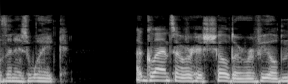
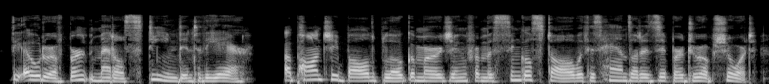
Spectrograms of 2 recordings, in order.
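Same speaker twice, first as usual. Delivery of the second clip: usual speaking voice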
